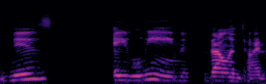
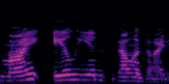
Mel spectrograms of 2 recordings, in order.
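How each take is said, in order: First: "Aileen" said ay-LEEN, second syllable long; corrected Aileen. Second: "Alien" said AY-lee-un, like the extraterrestrial; misread Alien. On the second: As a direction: say "Alien" with the stress on the first syllable. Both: Shown as a demonstration. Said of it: "I read that as".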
